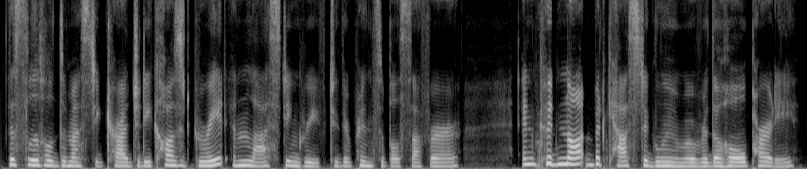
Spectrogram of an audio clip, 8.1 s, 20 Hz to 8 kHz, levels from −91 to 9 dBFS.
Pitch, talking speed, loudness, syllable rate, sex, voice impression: 200 Hz, 180 wpm, -18 LUFS, 5.3 syllables/s, female, very feminine, slightly young, thin, tensed, slightly weak, very bright, hard, very clear, fluent, slightly raspy, very cute, slightly cool, intellectual, refreshing, very sincere, calm, very mature, very friendly, very reassuring, very unique, elegant, slightly wild, very sweet, very lively, kind, slightly sharp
